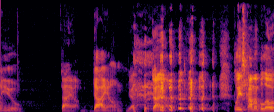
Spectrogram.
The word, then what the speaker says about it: Dione: So it is D-I-O-N-E. I would think it is Dione. Dione. Yes, we're going to go with Dione.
